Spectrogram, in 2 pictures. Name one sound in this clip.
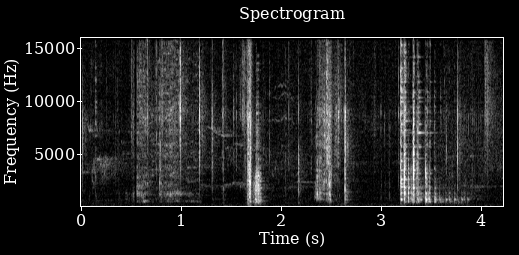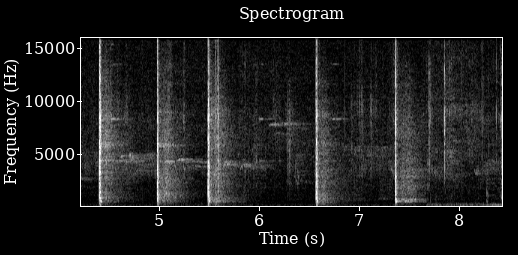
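A cleaver chops through meat and bone on a wooden block.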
